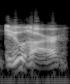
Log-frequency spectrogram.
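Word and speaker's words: Gleyber Torres: Gleyber and Duhar, which is how he pronounces it.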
